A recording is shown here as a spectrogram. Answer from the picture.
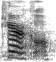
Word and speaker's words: Caracal: And you pronounce it like Caracal.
